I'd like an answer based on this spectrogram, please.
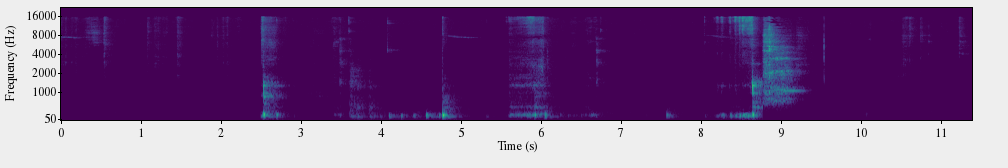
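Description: Kitchen knife slicing a raw potato on a wooden cutting board: a run of irregular cuts and knocks starting about two and a half seconds in. The loudest comes near the end and trails into a brief hiss.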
